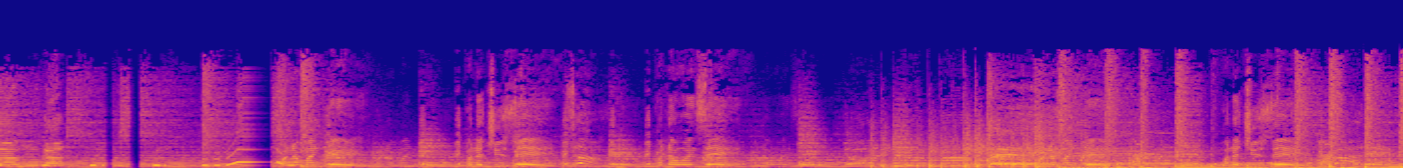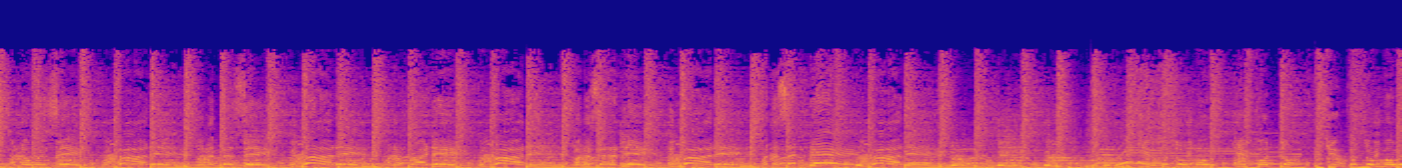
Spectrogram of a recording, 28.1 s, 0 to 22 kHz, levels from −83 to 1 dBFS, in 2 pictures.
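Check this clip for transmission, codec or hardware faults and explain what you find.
Three network-related faults are present, all early or late in the clip.

From 1.05 s to 2.44 s there are repeated stalls (stutter): three gaps, the longest 100 ms, filled with a continuation of the preceding sound. Packets reached the jitter buffer late, so it ran dry repeatedly. Nothing is lost, but the audio drags and catches.

From 2.44 s to 2.73 s the sound holds for 268 ms as a sustained, fading extension of the last sound rather than silence. This is likely a call audio freeze, with packets held up long enough to empty the buffer. Playback then resumes where it stopped, adding delay instead of dropping material.

From 22.46 s to 27.95 s a jitter buffer speed-up shortens the audio by roughly 40 ms. Short pitch-period segments are cut repeatedly to drain excess buffered audio, so playback runs about 1% fast at unchanged pitch.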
